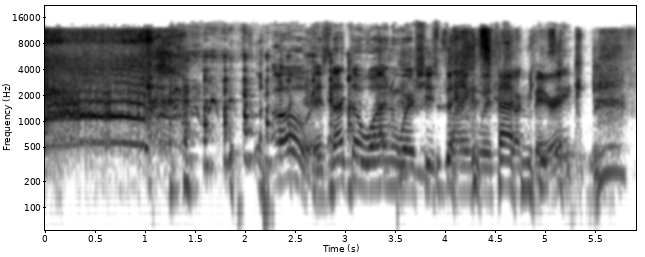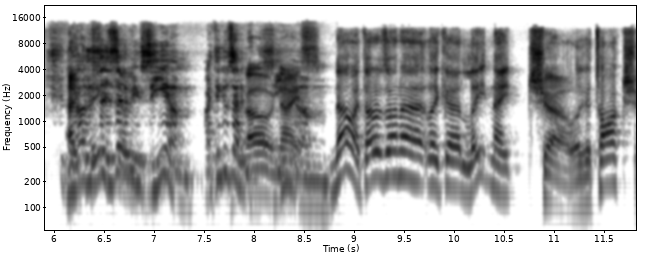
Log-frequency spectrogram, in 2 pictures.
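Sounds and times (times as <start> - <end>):
voice imitating a shrill wavering scream into a microphone: 0.0 - 1.3
laughter: 0.9 - 6.6
speech: 2.5 - 11.8.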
